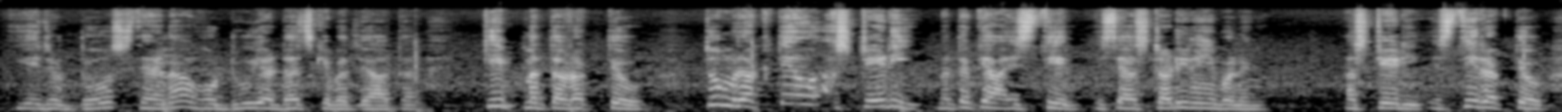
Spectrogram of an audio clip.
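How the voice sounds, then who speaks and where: A man teaching a lesson, explaining lines of a poem slowly and repetitively, asking questions and answering them himself. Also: high-pitched, low-quality recording. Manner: slow, repetitive explaining that asks and answers his own questions. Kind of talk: exam-prep lesson explaining English poetry. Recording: faint background noise.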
